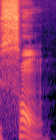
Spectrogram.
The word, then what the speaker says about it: sont: So that would be où sont. Où sont? Right, où sont. Sont. Sont. Sont is nasal, so it rhymes with bon, like at the beginning of bonjour.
